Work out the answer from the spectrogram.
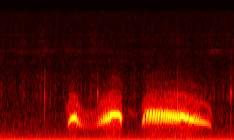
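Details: Single phrase from a spotted dove facing wild doves in a yard: a short coo, a rising wavering coo, then a long, mellow, downward-gliding coo.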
